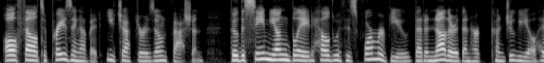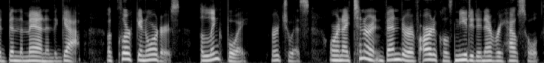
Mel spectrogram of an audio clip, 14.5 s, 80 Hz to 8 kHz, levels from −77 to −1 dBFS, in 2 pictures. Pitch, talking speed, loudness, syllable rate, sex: 210 Hz, 205 wpm, -19 LUFS, 5.8 syllables/s, female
